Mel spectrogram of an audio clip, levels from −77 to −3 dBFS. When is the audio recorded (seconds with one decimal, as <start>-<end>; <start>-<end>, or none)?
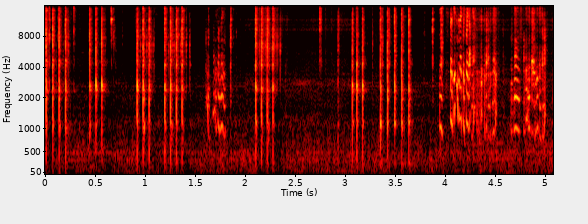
0.0-2.0; 3.1-4.3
